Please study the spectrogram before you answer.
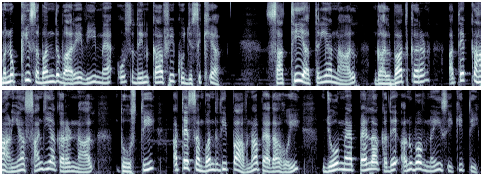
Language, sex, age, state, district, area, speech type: Punjabi, male, 30-45, Punjab, Jalandhar, urban, spontaneous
